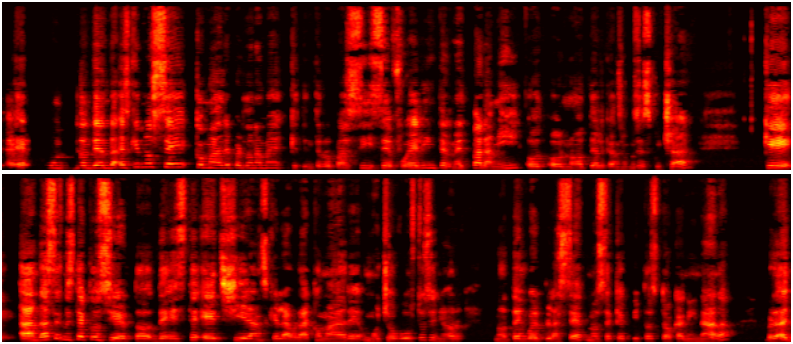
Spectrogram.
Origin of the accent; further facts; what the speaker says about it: Monterrey, Nuevo León, Mexico; now in Chicago, United States; nosotros, somos de Monterrey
